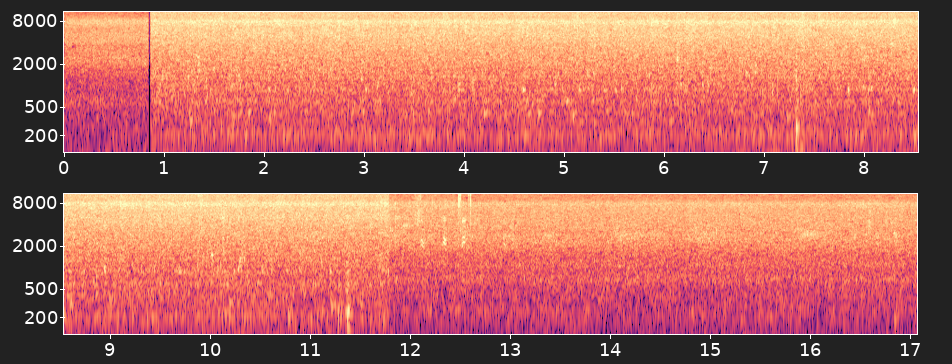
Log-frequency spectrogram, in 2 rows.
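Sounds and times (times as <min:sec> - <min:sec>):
stream water running: 0:00.0 - 0:17.0
short low thump: 0:07.1 - 0:07.8.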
